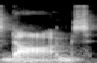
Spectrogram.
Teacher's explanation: and in our dog ends in a voiced guy and therefore the plural suffix is going to be the voiced form the z form · For dogs, g ends in, or dog ends in a voiced g, and therefore the plural suffix is going to be the voiced form, the Z form of the suffix dogs. So basically what's happening there is that the voicing specification is moving later on in time to affect the sounds that come after the root rather than before it. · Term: progressive assimilation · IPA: [dagz]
